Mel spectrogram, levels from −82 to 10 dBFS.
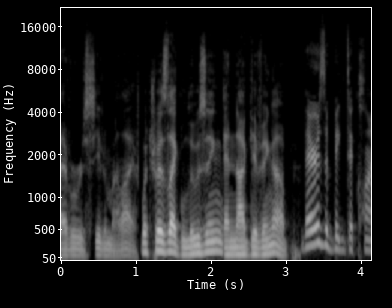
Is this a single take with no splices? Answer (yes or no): no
